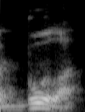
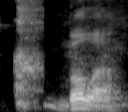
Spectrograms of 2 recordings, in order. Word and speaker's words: bulla: in the united states for american pronunciation you'll hear some people call it a bula but i say bulla not boo but is a male cow right and we call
